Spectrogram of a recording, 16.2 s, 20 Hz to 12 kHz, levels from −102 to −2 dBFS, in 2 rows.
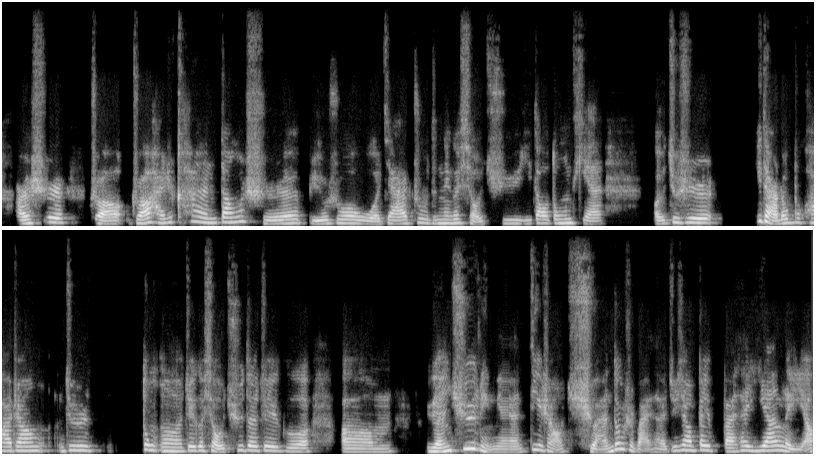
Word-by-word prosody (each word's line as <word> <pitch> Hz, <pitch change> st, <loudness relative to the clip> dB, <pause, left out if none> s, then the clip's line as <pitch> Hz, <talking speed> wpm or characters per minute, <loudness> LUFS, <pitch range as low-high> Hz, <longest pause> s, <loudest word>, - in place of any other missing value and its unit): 而 185 Hz, +2 st, +3 dB
是 230 Hz, +3 st, +1 dB, 0.3 s
主 195 Hz, -, +2 dB
要 170 Hz, 0 st, +4 dB
主 200 Hz, -, -2 dB
要 195 Hz, -, +8 dB
还 210 Hz, -, +1 dB
是 235 Hz, -, -3 dB
看 250 Hz, -5 st, -1 dB
当 255 Hz, +3 st, +1 dB
时， 185 Hz, -3 st, 0 dB
比 165 Hz, -4 st, -2 dB
如 180 Hz, -, 0 dB
说 195 Hz, 0 st, 0 dB
我 160 Hz, -4 st, -1 dB
家 180 Hz, +2 st, 0 dB
住 205 Hz, +3 st, -6 dB
的 185 Hz, -, -9 dB
那 195 Hz, +1 st, -1 dB
个 205 Hz, +1 st, 0 dB
小 200 Hz, -8 st, -3 dB
区， 185 Hz, +3 st, -8 dB
一 175 Hz, 0 st, -8 dB
到 195 Hz, +1 st, +1 dB
冬 205 Hz, +1 st, -1 dB
天， 170 Hz, -6 st, -3 dB, 0.5 s
呃， 170 Hz, +1 st, -2 dB
就 240 Hz, +6 st, -2 dB
是 225 Hz, -2 st, +2 dB, 0.4 s
一 310 Hz, -, -1 dB
点 280 Hz, -, +7 dB
儿 -, -, +6 dB
都 200 Hz, -, +2 dB
不 220 Hz, +2 st, -4 dB
夸 220 Hz, -1 st, 0 dB
张， 220 Hz, 0 st, +2 dB, 0.3 s
就 245 Hz, -, -2 dB
是 235 Hz, -2 st, 0 dB, 0.5 s
冻 265 Hz, -2 st, +1 dB
呃， 200 Hz, -1 st, +1 dB
这 225 Hz, +3 st, +1 dB
个 230 Hz, -, +1 dB
小 190 Hz, -7 st, +2 dB
区 210 Hz, +9 st, -6 dB
的 240 Hz, -2 st, +3 dB
这 225 Hz, -1 st, +1 dB
个， 185 Hz, -2 st, -1 dB, 0.3 s
呃， 170 Hz, -1 st, 0 dB, 0.5 s
园 195 Hz, +2 st, +5 dB
区 320 Hz, +8 st, +5 dB
里 230 Hz, -8 st, 0 dB
面 150 Hz, +1 st, -4 dB
地 275 Hz, -2 st, -1 dB
上 215 Hz, -, -1 dB
全 -, -, -1 dB
都 305 Hz, -, +4 dB
是 245 Hz, -6 st, -3 dB
白 -, -, -3 dB
菜， 155 Hz, -2 st, -5 dB
就 220 Hz, -, -6 dB
像 245 Hz, -1 st, +2 dB
被 250 Hz, +1 st, +3 dB
白 195 Hz, -6 st, -1 dB
菜 235 Hz, -, +1 dB
淹 235 Hz, +1 st, +4 dB
了 210 Hz, -6 st, +3 dB
一 150 Hz, -, -2 dB
样。 -, -, +2 dB
205 Hz, 250 characters per minute, -22 LUFS, 180-235 Hz, 0.5 s, 要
